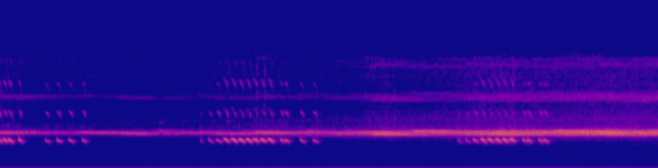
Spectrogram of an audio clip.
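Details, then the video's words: Japanese bell crickets (suzumushi) at night: short, fast, bell-like pulse bursts recurring every second or two, one louder train near the middle, all over a persistent high continuous ringing background. "Japanese Bell Crickets at Night"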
